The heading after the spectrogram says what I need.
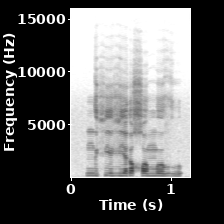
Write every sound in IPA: ŋɨfʲəːvʲaɾʊ χomʊvṳ

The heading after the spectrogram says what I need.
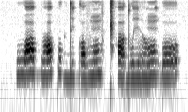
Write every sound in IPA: wɒ bʱɒpoɡdiɡɔ võvǁʰɒdwi ɦõɠo

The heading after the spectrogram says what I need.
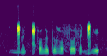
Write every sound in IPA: ɡ͡ǁɐ ǁʰɵðˤɨtʷɐʁʷɐ sˤʉsaɡ͡ǁe

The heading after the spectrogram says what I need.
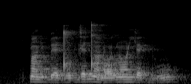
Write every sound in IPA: k͡pã˧ɡ͡bɛ˨do˧ ɡɛ˧dã˨ɾɔ˧ lɔ̃˧ jɛ˨ɡ͡bu˨˦

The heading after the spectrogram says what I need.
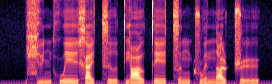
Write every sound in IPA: ɕy˧˥n xwe˥ɪ̯xa˨ɪ̯ t͡sɹ̩˧˥t̪jɑ˥ʊ̯t̪e˥ɪ̯ t͡sɤ˧˥ŋʈ͡ʂwə˧˥nɑ˥˩ʊ̯ ʈ͡ʂɻ̩˨˩˦

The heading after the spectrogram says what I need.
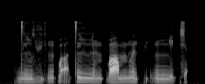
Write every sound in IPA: dĩʎ vʲæ̰ŋɓɑ̰tĩ ɲɛ̃mɓɑmbɛ̃ pʲæ̰ŋɲæc

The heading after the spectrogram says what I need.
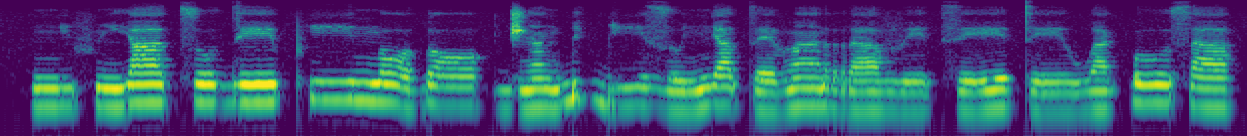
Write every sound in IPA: ɲi˨fĩ˨jaː˦ t͡so˦deː˦ pʰiː˦nɔ˦˨ ɗɔ˦ | d͡ʒã˨ɡ͡bɪ˦ɡ͡biː˨ zʊ˨ ɲa˦tɛ˨βã˦ ra˨ ve˨t͡seː˨˦teː˨ wa˨k͡poː˦sa˨

